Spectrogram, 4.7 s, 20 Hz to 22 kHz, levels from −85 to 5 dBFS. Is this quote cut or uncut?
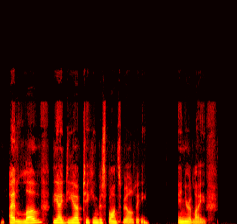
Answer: cut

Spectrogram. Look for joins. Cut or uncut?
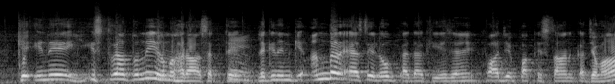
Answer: cut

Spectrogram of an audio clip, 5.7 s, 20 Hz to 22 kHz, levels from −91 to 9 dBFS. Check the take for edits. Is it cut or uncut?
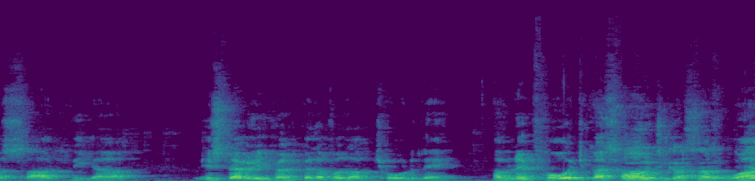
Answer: uncut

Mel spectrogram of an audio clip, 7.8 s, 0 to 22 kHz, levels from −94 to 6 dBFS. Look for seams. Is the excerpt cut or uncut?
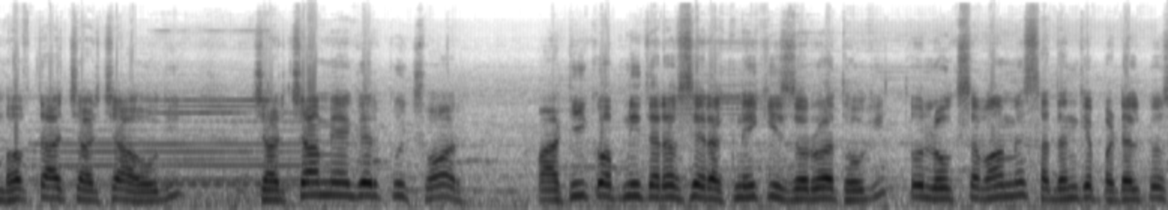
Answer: uncut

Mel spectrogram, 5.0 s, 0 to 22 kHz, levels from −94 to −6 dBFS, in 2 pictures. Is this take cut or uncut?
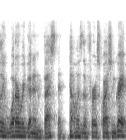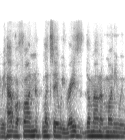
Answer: uncut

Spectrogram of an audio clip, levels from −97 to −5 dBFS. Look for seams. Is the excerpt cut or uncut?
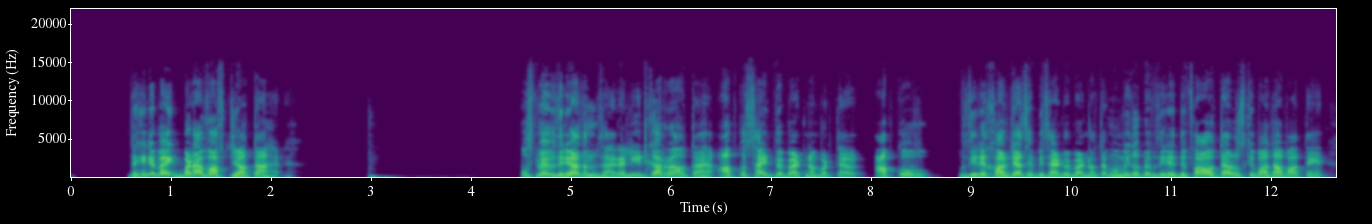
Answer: uncut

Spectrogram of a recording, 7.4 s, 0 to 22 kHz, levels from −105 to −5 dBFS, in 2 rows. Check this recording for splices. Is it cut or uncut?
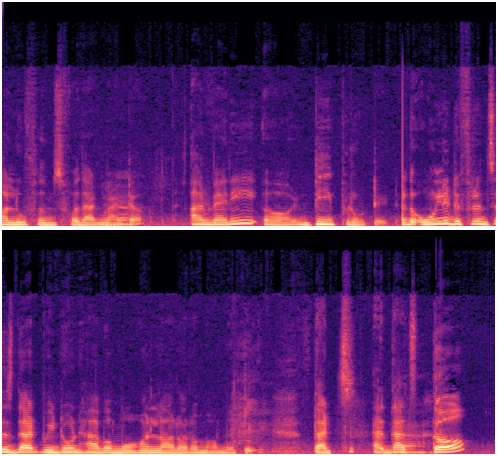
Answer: cut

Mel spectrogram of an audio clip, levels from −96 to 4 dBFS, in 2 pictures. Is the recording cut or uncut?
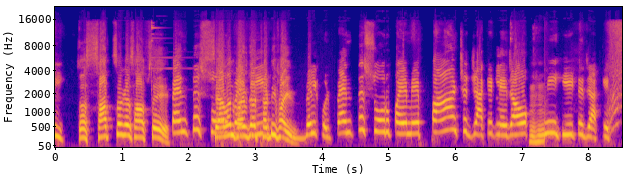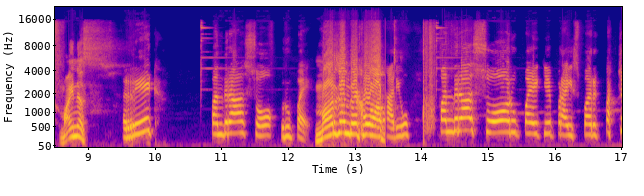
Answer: cut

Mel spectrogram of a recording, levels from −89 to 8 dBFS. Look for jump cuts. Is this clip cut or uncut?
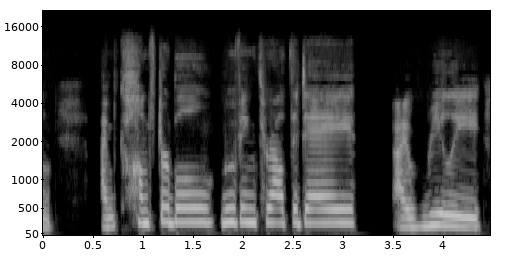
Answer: cut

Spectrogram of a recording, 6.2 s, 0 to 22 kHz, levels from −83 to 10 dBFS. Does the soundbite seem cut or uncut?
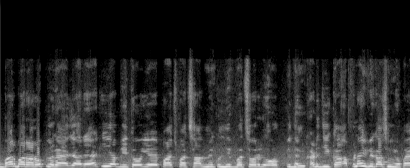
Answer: uncut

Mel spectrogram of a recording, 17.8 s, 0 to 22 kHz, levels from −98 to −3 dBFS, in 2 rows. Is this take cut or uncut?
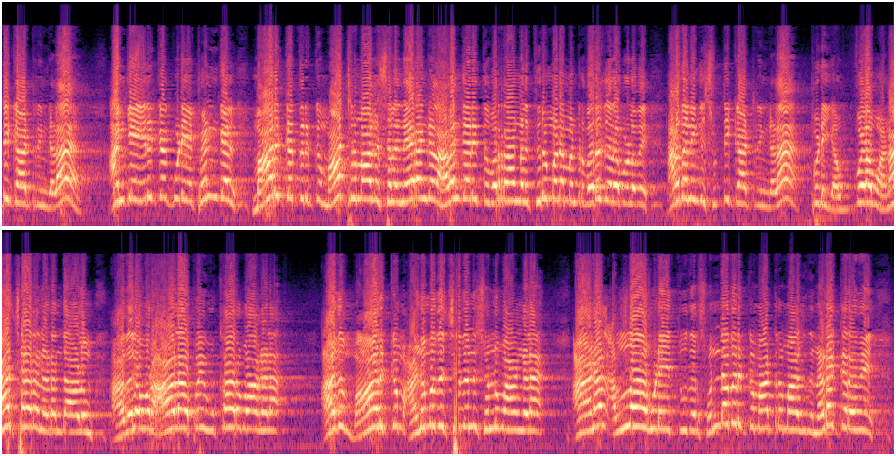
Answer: cut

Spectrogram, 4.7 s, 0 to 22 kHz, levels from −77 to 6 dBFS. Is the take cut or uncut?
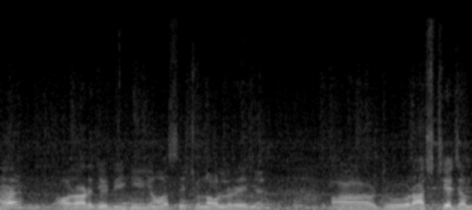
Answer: uncut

